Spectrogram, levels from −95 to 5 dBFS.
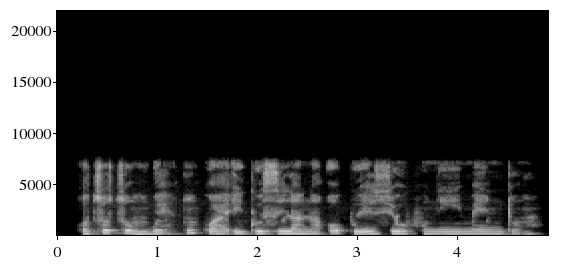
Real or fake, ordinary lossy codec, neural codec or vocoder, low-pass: real; Opus, 64 kbps; none; 7.2 kHz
